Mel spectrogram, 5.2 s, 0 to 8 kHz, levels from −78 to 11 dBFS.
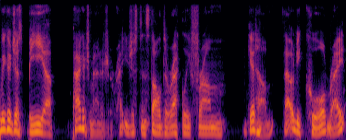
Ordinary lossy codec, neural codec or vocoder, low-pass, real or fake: MP3, 64 kbps; none; 7.2 kHz; real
